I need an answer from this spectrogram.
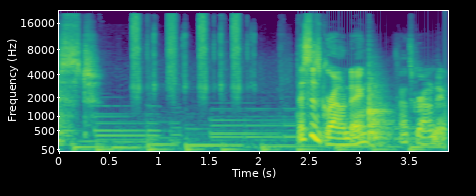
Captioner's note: bottle spraying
